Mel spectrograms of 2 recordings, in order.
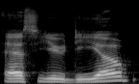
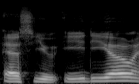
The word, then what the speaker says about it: Seudoe: just dropped a K and Yeah, at first I think it was Sudo, okay. and then Suedo, and then I took how you spell it, which is Pseudo, and I just dropped the P, Oh shit.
